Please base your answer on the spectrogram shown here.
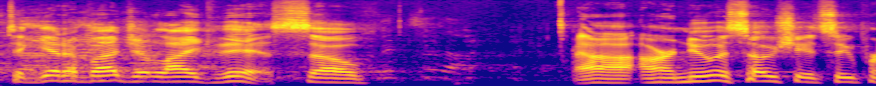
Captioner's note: laughter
